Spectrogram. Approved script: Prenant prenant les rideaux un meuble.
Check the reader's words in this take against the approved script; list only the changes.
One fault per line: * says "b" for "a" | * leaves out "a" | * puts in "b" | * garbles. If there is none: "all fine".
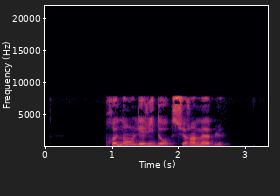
* leaves out "prenant"
* puts in "sur"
